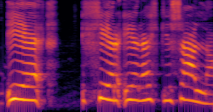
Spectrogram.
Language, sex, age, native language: Icelandic, female, 7, Polish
